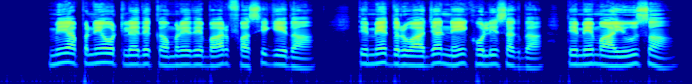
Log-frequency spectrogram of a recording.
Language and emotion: Dogri, sad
